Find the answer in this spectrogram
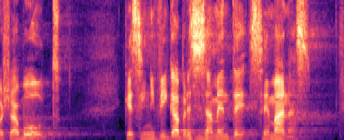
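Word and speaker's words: שבועות: Pero Pentecostés, el nombre original era, no me pidan hablar en hebreo, pero más o menos se pronuncia algo así, como Shavuot, que significa precisamente semanas.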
